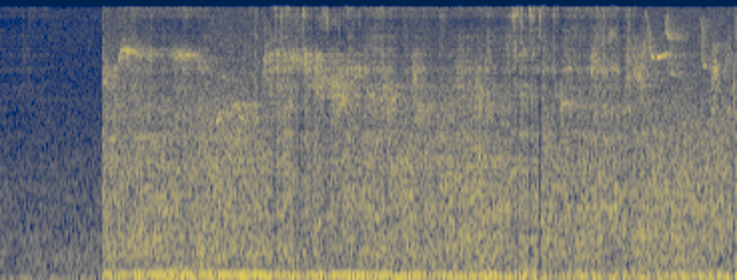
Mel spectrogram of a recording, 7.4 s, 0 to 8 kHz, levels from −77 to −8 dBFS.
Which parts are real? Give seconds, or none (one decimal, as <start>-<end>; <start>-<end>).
0.5-1.3; 2.1-2.7; 6.4-7.4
